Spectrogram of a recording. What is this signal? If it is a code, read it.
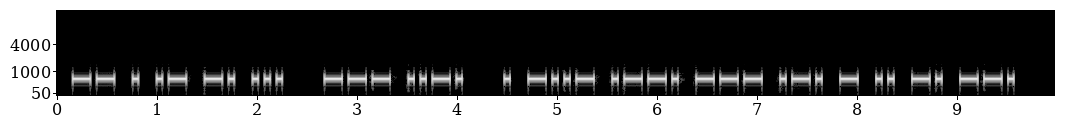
Morse code, heard as a keyed tone, about 20 wpm, 600 Hz. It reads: MEANS OF EXPORTING
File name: cw-books / winnie-the-pooh / winnie-20wpm-page-0116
